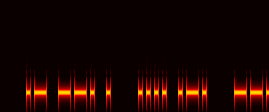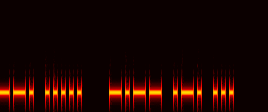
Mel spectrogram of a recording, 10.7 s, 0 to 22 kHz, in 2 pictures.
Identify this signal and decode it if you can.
Morse code, heard as a keyed tone, about 16 wpm, 700 Hz. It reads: AGE HR 95 YRS
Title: Practice QSO - Exchange 3 - More Info - 15wpm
